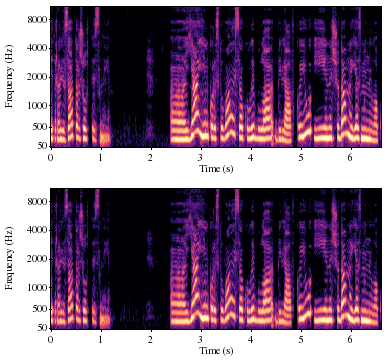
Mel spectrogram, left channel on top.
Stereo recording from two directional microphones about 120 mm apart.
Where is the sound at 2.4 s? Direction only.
35° left (ahead or behind).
